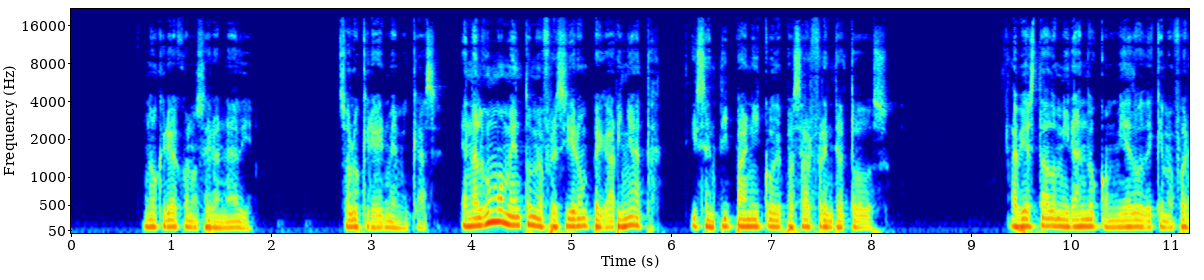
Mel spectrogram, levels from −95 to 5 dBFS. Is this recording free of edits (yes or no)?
no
